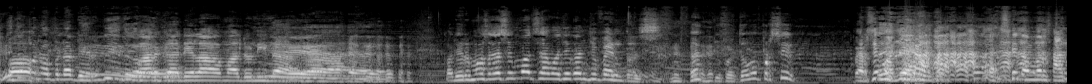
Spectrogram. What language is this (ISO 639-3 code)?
ind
